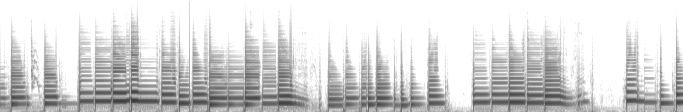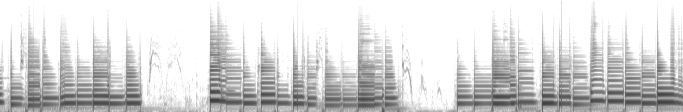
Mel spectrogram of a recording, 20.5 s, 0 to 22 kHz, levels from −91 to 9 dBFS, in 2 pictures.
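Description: The music skips forward at 2.84, 6.80, 10.75, 14.71 and 18.66 s, each time losing a few tens of milliseconds. This is likely audio missing between chunks: the recorder handles the sound in blocks about 4 s long and drops a sliver at each handover, joining the two sides directly. Unlike a network dropout, there is no gap of silence, and the jumps fall at a steady interval rather than at random.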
